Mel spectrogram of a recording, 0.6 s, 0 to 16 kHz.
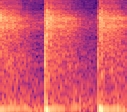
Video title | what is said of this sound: Top 3 Low Cost Wireless Keyboard On Amazon | it just sounds cheap and rattly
